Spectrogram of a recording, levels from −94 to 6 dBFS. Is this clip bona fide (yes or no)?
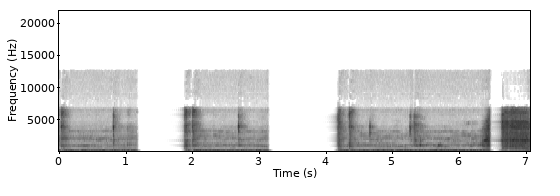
no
